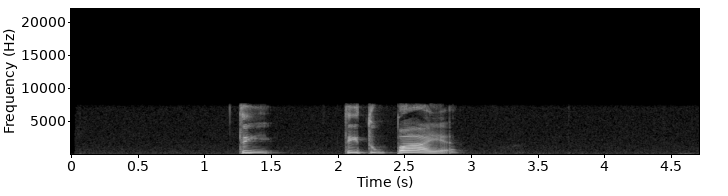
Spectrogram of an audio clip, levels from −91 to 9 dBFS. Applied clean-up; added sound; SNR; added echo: none; none; none; none.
